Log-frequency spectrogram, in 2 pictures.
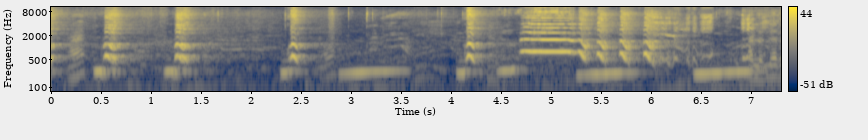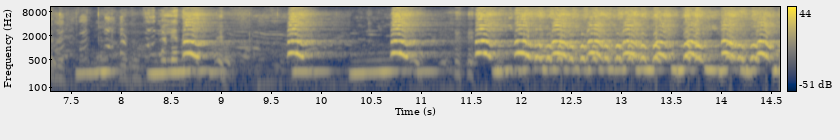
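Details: Zoo-kept siamang at Jurug in Solo, Central Java, calling in a long series of loud rising hoots and barks that come faster and denser toward the end, merging into a continuous run of overlapping calls.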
